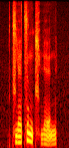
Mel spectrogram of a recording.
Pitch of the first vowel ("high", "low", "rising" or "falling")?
rising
